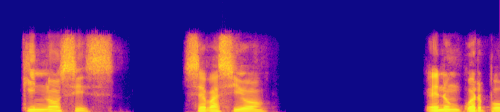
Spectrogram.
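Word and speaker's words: κένωσις: Hay una palabra griega que se llama o se pronuncia quinosis.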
